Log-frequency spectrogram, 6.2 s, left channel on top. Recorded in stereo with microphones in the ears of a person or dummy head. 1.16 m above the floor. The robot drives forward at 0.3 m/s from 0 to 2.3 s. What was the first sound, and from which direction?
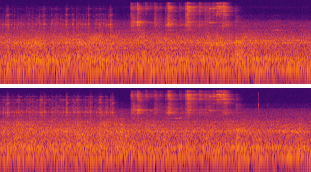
Keys jangling, 20° left (ahead or behind).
